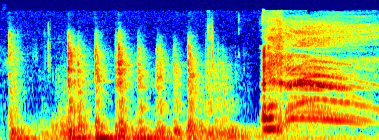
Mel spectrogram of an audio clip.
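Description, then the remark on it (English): A small candle lid, knocked over, clatters and rattles on a hard surface, a quick run of repeated taps as it wobbles, followed by a brief voiced exclamation. “I just knocked over a cup holder”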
